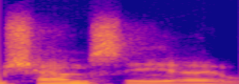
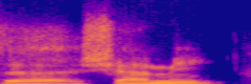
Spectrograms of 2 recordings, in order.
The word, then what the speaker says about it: Shami: Thank you, Ahmed, and my apologies for pronouncing your name Shamsi. We know it's Shami.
